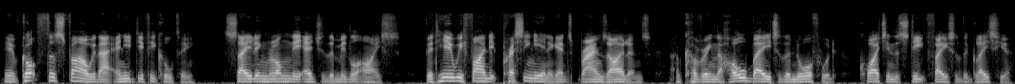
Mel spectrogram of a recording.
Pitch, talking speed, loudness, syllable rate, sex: 120 Hz, 250 wpm, -21 LUFS, 6.9 syllables/s, male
